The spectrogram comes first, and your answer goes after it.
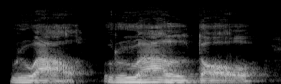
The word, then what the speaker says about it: Roald Dahl: the author we are studying is Roald Dahl pronounced rural rule of Dahl okay so let's read a little bit about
